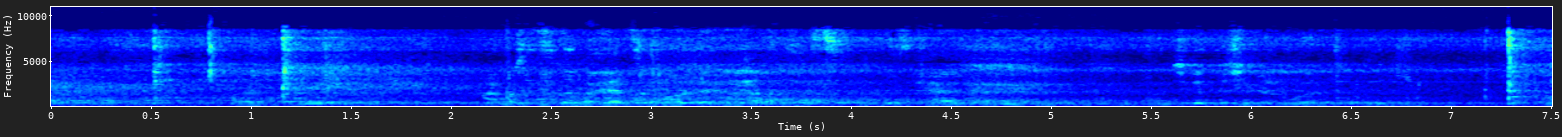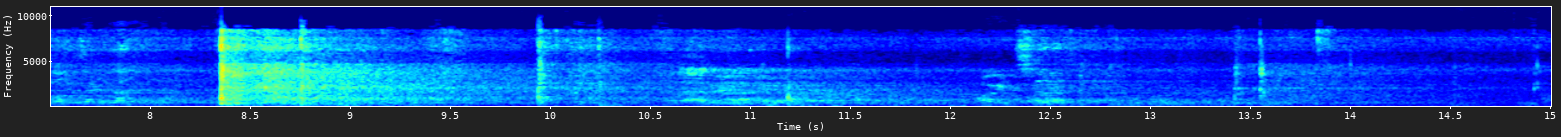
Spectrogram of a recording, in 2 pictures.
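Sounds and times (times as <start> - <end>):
rackets striking shuttlecock: 9.8 - 10.5.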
